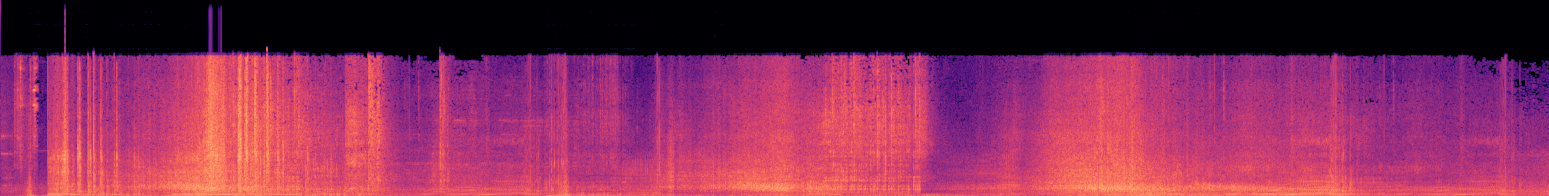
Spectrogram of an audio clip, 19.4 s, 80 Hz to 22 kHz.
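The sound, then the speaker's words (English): A BMW i8 hybrid sports car revs loudly, its engine pitch sweeping up and down in a few repeated surges over a constant deep rumble, with no talk. “That right there is a BMW i8, £150,000 of technology,”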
